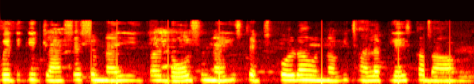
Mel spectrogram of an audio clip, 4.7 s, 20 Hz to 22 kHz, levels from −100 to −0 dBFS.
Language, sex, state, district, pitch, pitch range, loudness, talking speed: Telugu, female, Andhra Pradesh, Guntur, 215 Hz, 205-235 Hz, -14 LUFS, 190 wpm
